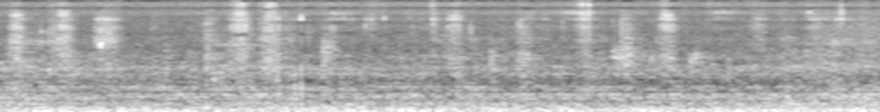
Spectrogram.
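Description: Faint scratching and rustling with scattered light ticks over a low steady hum: young puppies shuffling and pawing about on fleece bedding and carpet.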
